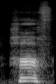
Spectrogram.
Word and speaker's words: half: Half and calf also have silent L's. A calf is a young cow, if you don't know. So half and calf rhyme with laugh, but make sure you know how to pronounce laugh.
